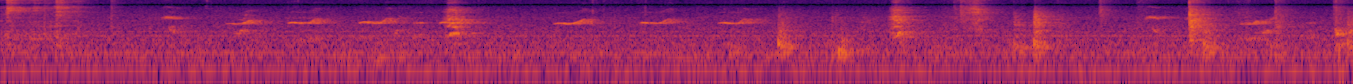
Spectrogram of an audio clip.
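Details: A Swinhoe's pheasant (Lophura swinhoii) chick gives thin, high, slightly arched peeps, several per second in loose runs, with soft tapping and scratching sounds around it.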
